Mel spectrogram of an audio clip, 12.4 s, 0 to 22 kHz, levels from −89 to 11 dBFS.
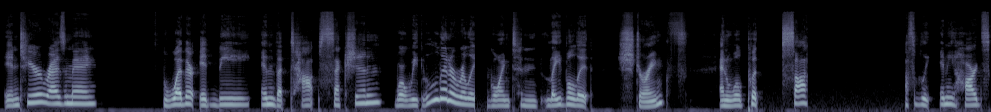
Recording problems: audio cutting out; at 6 s, at 9.5 s and at 10 s for 1 s

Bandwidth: 14.5 kHz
